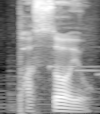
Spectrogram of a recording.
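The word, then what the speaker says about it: 봤어요: So, we speak we pronounce like pa so yo.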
